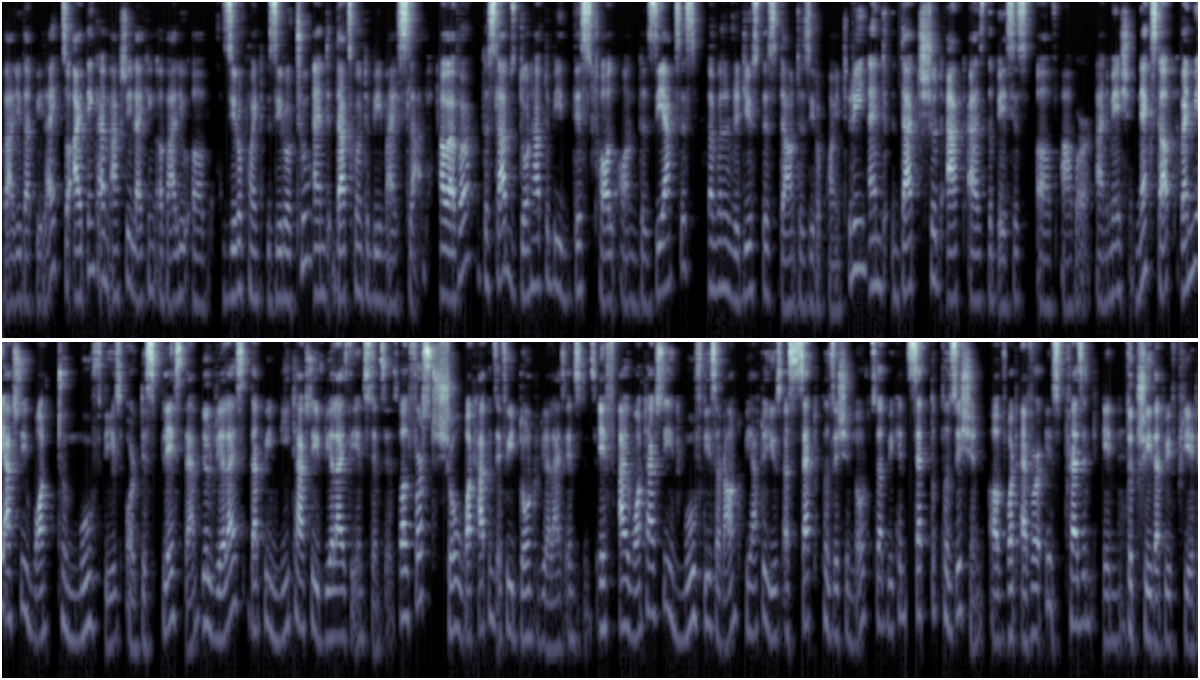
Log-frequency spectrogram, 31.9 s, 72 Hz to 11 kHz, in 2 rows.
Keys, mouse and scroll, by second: 4.1-4.8 middle drag, 5.0-5.4 scroll up 3, 5.8-6.2 shift+middle drag, 6.3 scroll up 1, 6.4-6.7 scroll down 1, 6.8-7.2 middle drag, 8.0-8.5 middle drag, 9.6-11.5 drag, 11.8-15.1 middle drag, 15.6-16.0 scroll down 4, 17.5-17.9 middle drag, 18.7 scroll down 2, 19.0 middle click, 19.8 click, 20.6 middle click, 21.3 click, 24.9 shift+a, 25.0-25.4 middle drag, 27.0-27.5 middle drag, 30.9 middle click, 30.9-31.9 scroll down 1.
